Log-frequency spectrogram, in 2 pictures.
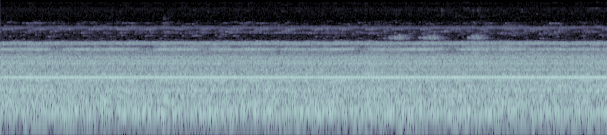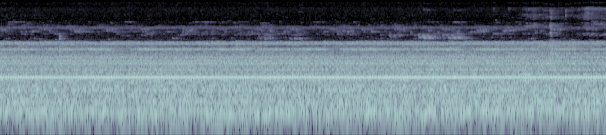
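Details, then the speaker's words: Ice-making plant heard from a neighbouring house through a slightly opened window; loud, constant drone with a steady mid-pitched howl that the resident says causes ear pain; the plant is running normally. "โอ้โหเสียงเครื่องทำน้ำแข็งจากโรงน้ำแข็งมันทำไมมันดังอะไรได้ขนาดนี้เนี่ย"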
